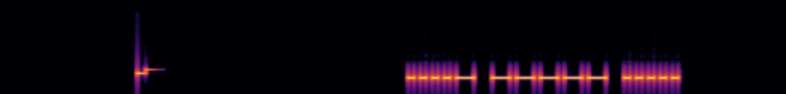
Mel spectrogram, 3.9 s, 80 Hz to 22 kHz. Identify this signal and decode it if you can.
Morse code, heard as a keyed tone, about 40 wpm, 700 Hz. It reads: 405
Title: Numbers - 3-Digit 40wpm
